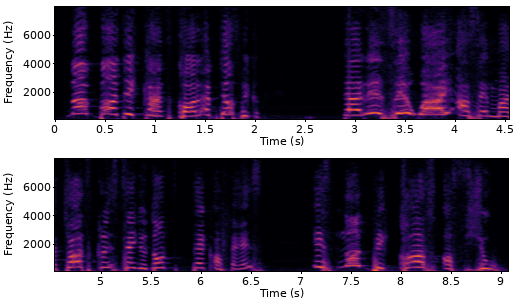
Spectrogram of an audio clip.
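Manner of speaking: shouted sermon rebuke; preaching shout. Real, not acted. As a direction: drive the rebuke home at full force.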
